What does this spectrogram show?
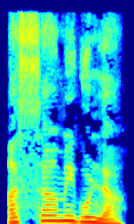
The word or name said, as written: ಅಸ್ಸಾಮಿಗುಳ್ಳ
